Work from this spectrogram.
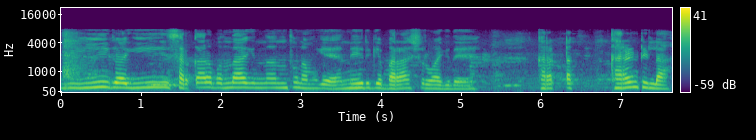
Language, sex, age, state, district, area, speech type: Kannada, female, 45-60, Karnataka, Chikkamagaluru, rural, spontaneous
